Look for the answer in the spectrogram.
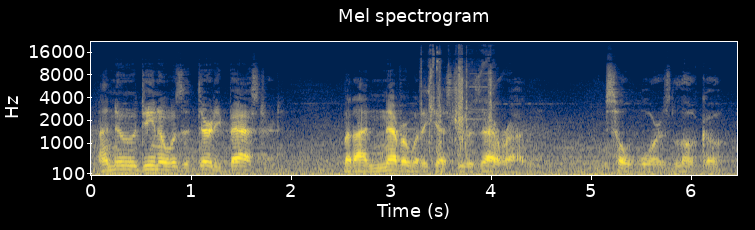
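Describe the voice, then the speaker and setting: An actor playing a brash, jaded soldier in a video game, grumbling in an informal, slangy way. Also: male voice, low voice, steady tone, a little fast, lightly acted. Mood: exasperated. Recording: clear ambient noise.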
